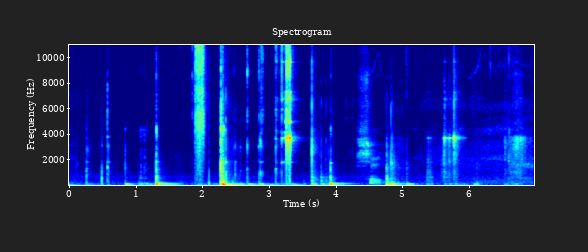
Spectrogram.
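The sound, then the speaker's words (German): A beer bottle, the fourth beer being tasted, cracks open with a short hiss, followed by glass clinking and clattering in several sharp, bright taps, with some handling noise between them. “Wir müssen erstmal zischen.”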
